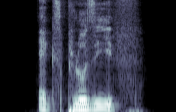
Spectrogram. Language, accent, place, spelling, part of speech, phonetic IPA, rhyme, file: German, Germany, Berlin, explosiv, adjective, [ɛksploˈziːf], -iːf, De-explosiv.ogg
- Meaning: explosive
